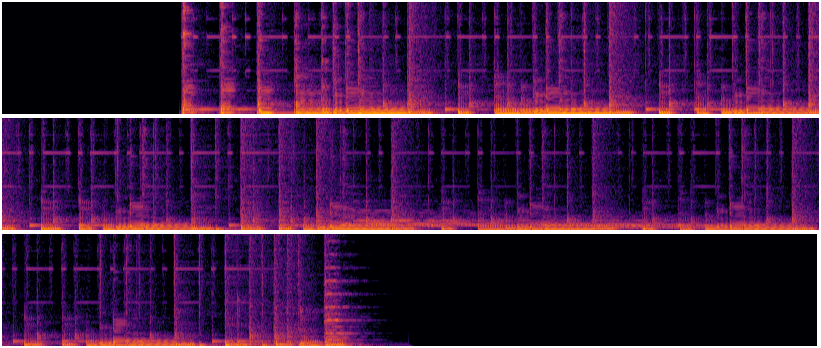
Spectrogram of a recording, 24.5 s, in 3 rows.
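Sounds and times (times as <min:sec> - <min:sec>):
game show back from commercial music: 0:01.8 - 0:20.0.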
